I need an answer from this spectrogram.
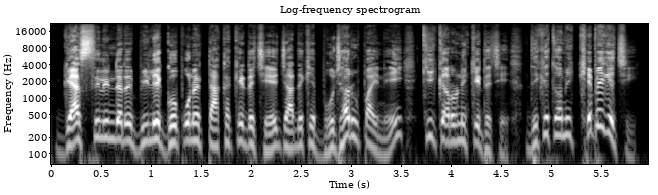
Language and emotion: Bengali, angry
